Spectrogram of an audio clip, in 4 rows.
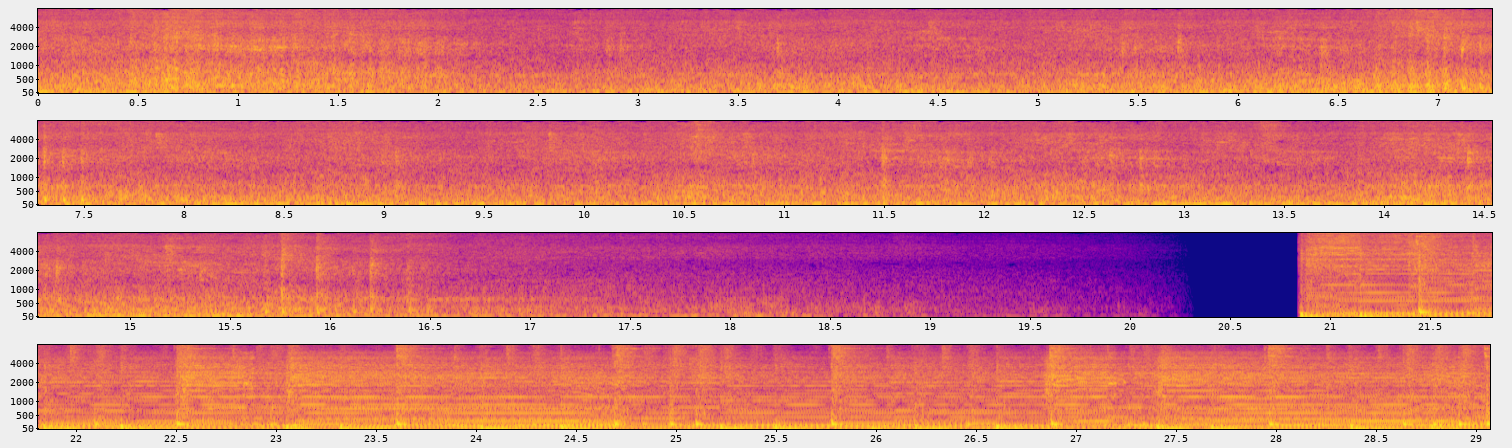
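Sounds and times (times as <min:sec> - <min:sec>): train wheel clacks: 0:00.0 - 0:04.4, 0:05.2 - 0:16.6
freight train wheels rumbling: 0:00.0 - 0:18.4, 0:20.9 - 0:29.0.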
